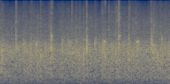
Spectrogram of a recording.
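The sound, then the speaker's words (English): A concert audience and two vocal soloists applauding the orchestra's players, a dense, even roar of clapping that stays steady throughout with no voices standing out. “The two soloists returning to the stage now and applauding the players in their turn.”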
